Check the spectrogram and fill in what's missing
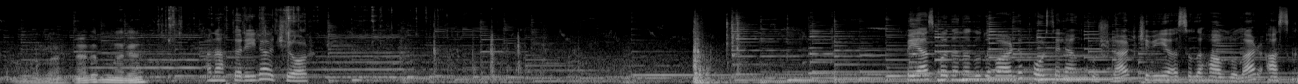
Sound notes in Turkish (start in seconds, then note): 1.5 Anahtar sesi; 6.9 Kapı açılma sesi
